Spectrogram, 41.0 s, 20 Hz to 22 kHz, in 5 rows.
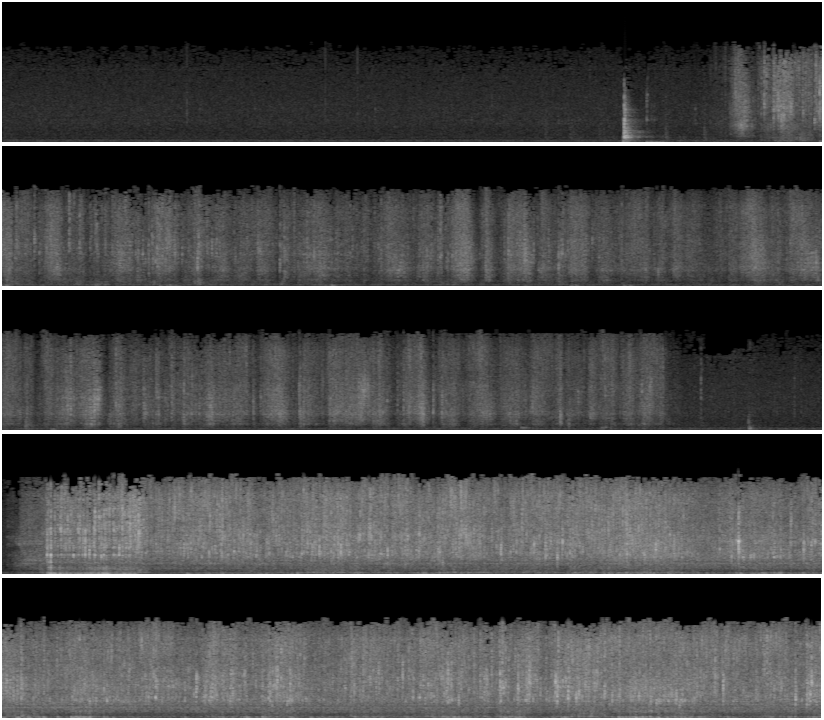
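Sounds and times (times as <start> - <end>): soapy sponge squeezed crackling: 7.2 - 23.2, 24.8 - 40.9
tap water running into sink: 7.4 - 11.6, 24.8 - 40.9.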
